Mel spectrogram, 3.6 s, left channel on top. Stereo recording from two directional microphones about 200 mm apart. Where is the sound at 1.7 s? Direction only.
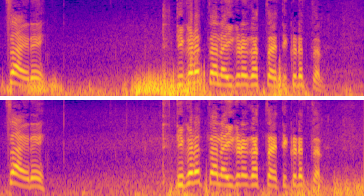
20° left (ahead or behind).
